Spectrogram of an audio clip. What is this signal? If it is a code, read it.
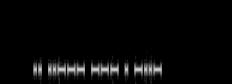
Morse code, heard as a keyed tone, about 51 wpm, 700 Hz. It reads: I2OEX
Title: DXCC-100 Call Signs - 5 Characters - Repeated 2x - 50wpm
